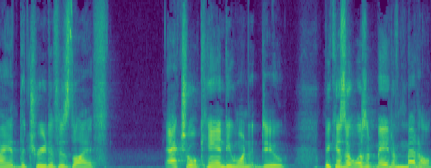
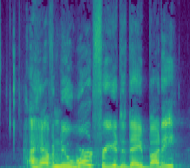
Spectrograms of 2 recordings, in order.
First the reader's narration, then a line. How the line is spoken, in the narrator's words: Hogarth said, brightly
